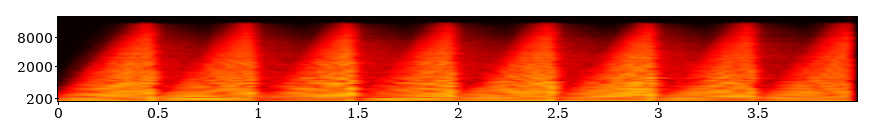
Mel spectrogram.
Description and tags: warpy loop
Warpy pulsing sound loop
